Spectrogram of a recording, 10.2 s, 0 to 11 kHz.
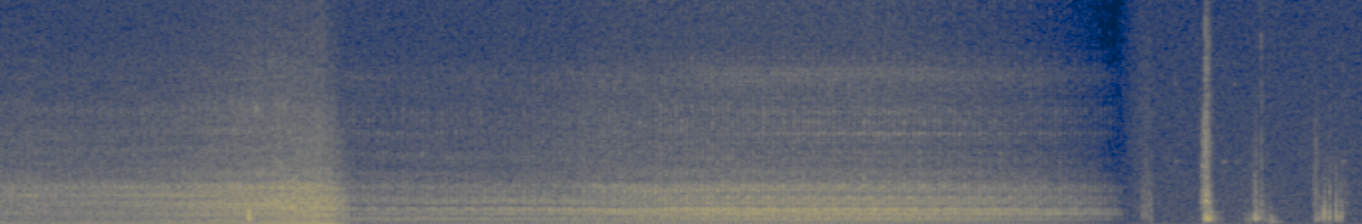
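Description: Land Rover Freelander 2 SD4's 2.2-litre turbodiesel running as the SUV comes closer, getting louder, then cutting abruptly to another stretch of engine sound that swells and fades away. Near the end come a few sharp clicks and knocks from the tailgate latch and handle being worked.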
